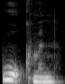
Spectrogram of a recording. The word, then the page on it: walkman: British English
